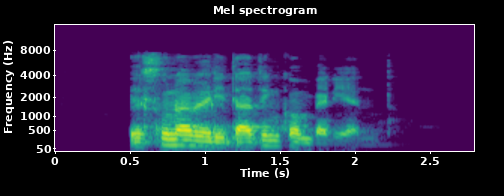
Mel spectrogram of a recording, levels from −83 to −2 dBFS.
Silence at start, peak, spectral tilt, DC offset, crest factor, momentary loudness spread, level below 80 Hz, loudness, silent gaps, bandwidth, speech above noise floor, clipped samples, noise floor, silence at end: 0.5 s; -2 dBFS; -5 dB/octave; under 0.1%; 16 dB; 14 LU; -62 dBFS; -16 LUFS; none; 7.8 kHz; 66 dB; under 0.1%; -81 dBFS; 0.8 s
